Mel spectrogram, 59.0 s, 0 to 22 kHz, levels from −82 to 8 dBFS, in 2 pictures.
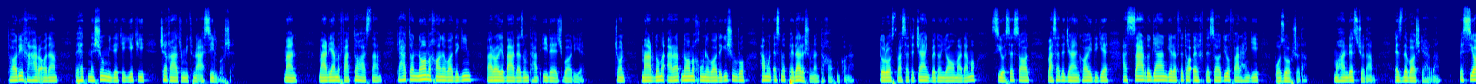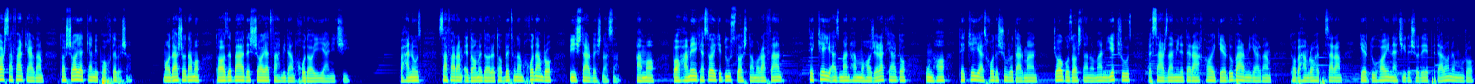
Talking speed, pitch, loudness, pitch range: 145 wpm, 115 Hz, -33 LUFS, 110-125 Hz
